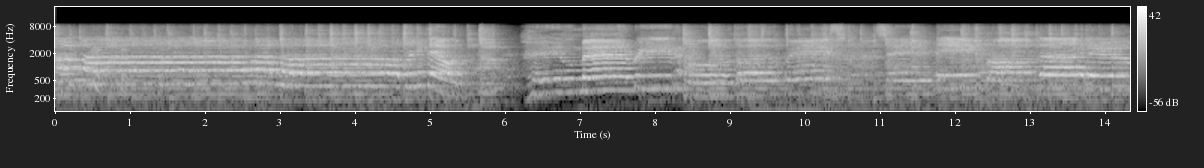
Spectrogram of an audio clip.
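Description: Live song: a woman's lead voice with a girl's backup voice, over strummed acoustic guitar. Held sung notes slide down about five seconds in, break off briefly, then swoop back up into a wavering note.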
